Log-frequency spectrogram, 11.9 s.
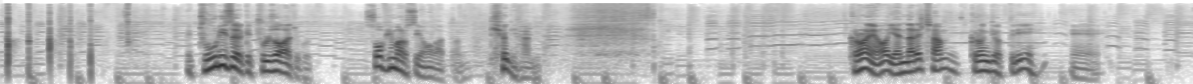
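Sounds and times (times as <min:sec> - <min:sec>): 
hand clapping: 0:00.0 - 0:01.5
speech: 0:01.8 - 0:05.6, 0:08.5 - 0:11.1.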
